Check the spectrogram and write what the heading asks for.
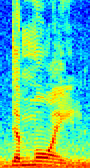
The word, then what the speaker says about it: Des Moines: Alright, and just a reminder, the proper way to say the capital of Iowa is Des Moines. You do not pronounce the S in Moines, it's Des Moines.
